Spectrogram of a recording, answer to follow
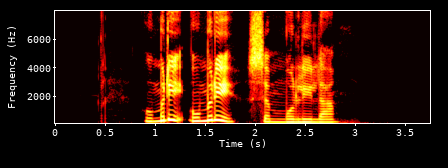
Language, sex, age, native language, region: Slovenian, female, 30-49, Slovenian, Gorenjska region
